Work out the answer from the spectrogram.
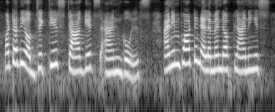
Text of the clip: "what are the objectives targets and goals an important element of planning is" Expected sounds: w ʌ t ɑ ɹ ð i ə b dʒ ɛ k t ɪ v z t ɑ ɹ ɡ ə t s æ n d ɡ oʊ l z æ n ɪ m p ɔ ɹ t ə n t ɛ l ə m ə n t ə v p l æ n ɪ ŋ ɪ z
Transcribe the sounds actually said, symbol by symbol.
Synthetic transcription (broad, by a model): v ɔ t ɑ ɹ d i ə b dʒ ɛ k t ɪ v s t ɑ ɹ ɡ ə t s æ n d ɡ oʊ l s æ n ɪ m p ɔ ɹ t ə n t ɛ l ə m ə n t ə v p l æ n ɪ ŋ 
